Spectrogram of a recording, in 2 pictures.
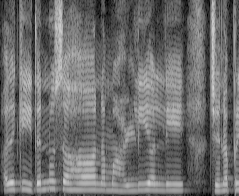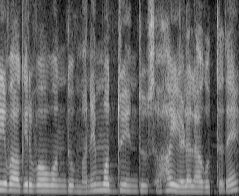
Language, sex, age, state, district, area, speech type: Kannada, female, 18-30, Karnataka, Kolar, rural, spontaneous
